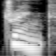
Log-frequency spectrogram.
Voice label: "drink", English; express english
